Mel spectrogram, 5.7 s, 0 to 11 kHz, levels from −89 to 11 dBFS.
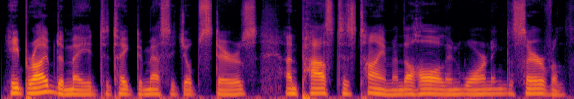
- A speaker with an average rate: No, fast, 210 wpm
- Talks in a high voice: No, low, 110 Hz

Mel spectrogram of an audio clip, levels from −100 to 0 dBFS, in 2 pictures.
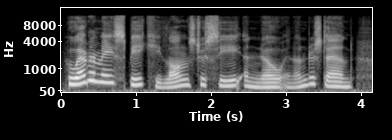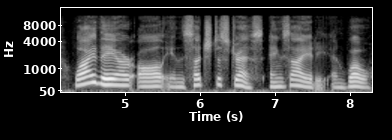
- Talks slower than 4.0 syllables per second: Yes, 3.6 syllables/s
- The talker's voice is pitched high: Yes, high, 205 Hz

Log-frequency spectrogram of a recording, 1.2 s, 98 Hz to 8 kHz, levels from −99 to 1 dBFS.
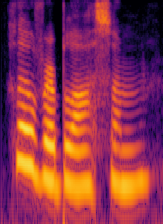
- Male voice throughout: No, female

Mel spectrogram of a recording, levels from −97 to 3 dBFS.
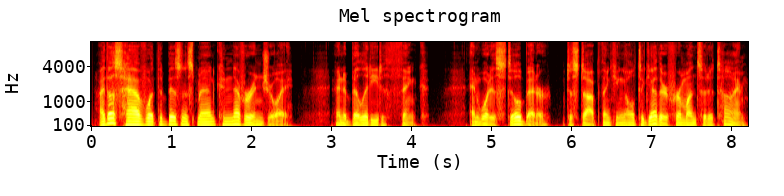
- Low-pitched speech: Yes, low, 100 Hz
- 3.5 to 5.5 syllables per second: No, 5.8 syllables/s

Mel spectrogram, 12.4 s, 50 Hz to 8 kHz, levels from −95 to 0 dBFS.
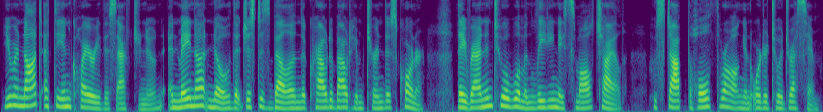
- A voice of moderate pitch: Yes, medium, 175 Hz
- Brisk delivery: Yes, fast, 210 wpm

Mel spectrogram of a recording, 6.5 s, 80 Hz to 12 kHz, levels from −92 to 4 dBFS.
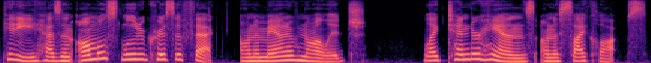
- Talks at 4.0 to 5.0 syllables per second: Yes, 4.7 syllables/s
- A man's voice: No, female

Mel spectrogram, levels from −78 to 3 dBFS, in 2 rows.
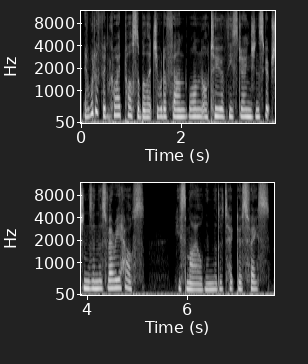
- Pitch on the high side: Yes, high, 215 Hz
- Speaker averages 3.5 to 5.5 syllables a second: No, 6.0 syllables/s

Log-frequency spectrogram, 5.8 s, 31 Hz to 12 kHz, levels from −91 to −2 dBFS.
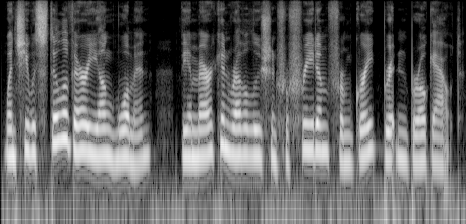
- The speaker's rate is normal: Yes, average, 185 wpm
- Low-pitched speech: No, high, 195 Hz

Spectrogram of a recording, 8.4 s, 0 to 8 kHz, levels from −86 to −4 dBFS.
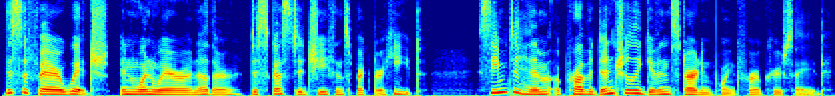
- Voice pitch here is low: No, high, 190 Hz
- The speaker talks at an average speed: Yes, average, 165 wpm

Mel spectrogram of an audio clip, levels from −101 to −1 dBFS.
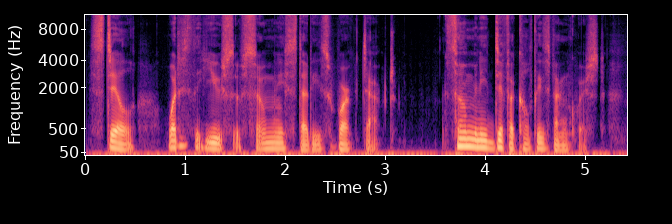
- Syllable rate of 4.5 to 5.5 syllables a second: No, 6.0 syllables/s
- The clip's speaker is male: Yes, male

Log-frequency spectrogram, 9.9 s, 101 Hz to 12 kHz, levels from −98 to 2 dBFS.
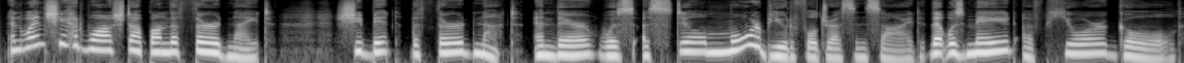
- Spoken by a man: No, female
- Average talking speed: Yes, average, 180 wpm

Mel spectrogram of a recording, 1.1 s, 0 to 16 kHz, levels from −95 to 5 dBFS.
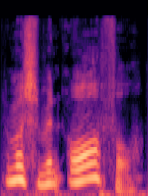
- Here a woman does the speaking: No, male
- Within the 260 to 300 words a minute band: Yes, fast, 270 wpm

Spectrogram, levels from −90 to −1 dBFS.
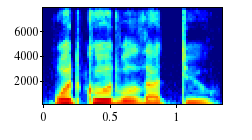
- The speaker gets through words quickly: Yes, fast, 225 wpm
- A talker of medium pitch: No, high, 205 Hz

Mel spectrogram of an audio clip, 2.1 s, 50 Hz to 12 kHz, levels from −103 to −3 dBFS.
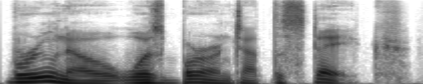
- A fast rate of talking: No, average, 170 wpm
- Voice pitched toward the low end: Yes, low, 115 Hz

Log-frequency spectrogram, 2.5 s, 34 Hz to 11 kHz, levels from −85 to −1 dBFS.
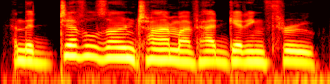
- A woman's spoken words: Yes, female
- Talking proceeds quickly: Yes, fast, 220 wpm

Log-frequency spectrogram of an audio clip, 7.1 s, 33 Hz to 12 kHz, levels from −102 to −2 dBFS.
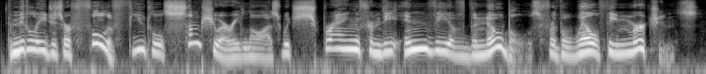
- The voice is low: No, medium, 185 Hz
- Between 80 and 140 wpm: No, average, 180 wpm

